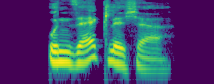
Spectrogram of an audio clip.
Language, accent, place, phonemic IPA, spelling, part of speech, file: German, Germany, Berlin, /ʊnˈzɛːklɪçɐ/, unsäglicher, adjective, De-unsäglicher.ogg
- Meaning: 1. comparative degree of unsäglich 2. inflection of unsäglich: strong/mixed nominative masculine singular 3. inflection of unsäglich: strong genitive/dative feminine singular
